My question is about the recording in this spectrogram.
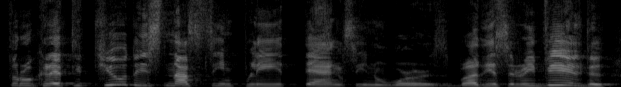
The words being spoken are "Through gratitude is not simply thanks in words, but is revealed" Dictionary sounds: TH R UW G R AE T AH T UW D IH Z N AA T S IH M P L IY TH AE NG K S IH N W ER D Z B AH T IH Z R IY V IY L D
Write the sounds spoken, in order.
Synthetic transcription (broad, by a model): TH R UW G R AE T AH T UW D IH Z N AA T S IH M P L IY T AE NG K S IH N W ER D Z B AH T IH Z R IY V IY L D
